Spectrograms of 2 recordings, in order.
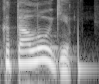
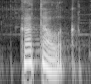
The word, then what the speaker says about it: каталог: Ударение неправильное без всяких оговорок, без всяких скидок, просто неправильное и все. Слово пришло к нам из французского языка – каталог, а туда, в свою очередь, из греческого – каталогос – список. Замечу, даже в толковом словаре Даля ударение именно на последнем слоге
